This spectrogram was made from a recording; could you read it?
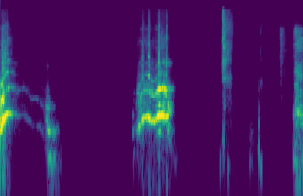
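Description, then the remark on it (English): A dog gives a few short, high yips and barks in separate bursts, with one longer bark-whine in the middle and brief quiet gaps between, with no one talking. “Oh, I think my dog just left the room.”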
